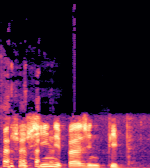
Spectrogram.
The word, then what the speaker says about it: Ceci n'est pas une pipe: Ceci n'est pas une pipe.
